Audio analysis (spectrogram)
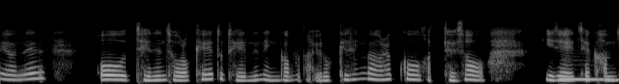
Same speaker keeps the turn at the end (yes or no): yes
